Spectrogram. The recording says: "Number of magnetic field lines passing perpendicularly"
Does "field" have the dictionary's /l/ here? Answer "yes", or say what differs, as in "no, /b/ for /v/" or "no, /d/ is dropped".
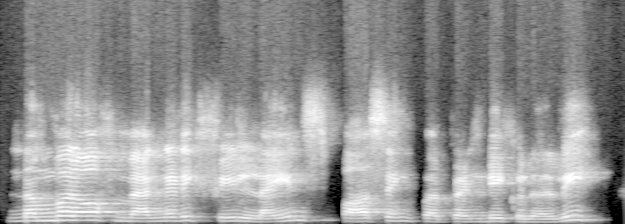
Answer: no, /l/ is dropped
